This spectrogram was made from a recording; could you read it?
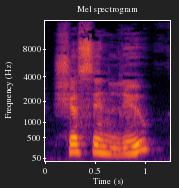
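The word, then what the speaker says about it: Cixin Liu: I actually had to ask a friend of mine for proper pronunciation. It's Shusin Liu, is the author.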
